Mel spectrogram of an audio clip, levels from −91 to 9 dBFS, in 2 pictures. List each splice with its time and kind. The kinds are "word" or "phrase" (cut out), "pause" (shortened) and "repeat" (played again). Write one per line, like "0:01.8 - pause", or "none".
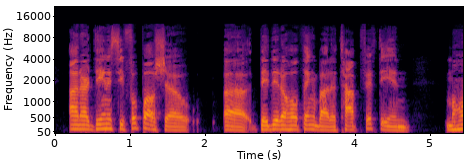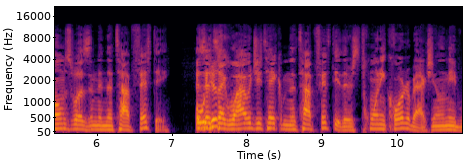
0:07.3 - word

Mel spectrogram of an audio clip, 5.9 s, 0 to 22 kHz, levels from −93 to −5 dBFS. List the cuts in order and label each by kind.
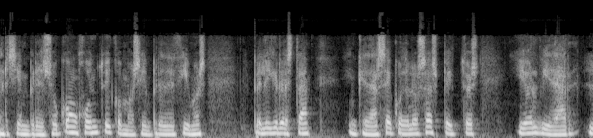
0:04.0 - word

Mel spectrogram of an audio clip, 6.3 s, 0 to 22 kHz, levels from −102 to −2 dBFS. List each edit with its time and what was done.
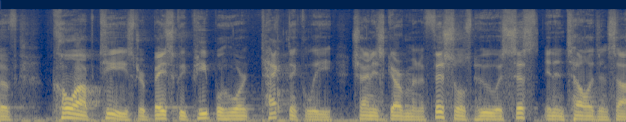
0:01.4 - word
0:04.7 - word
0:05.4 - word

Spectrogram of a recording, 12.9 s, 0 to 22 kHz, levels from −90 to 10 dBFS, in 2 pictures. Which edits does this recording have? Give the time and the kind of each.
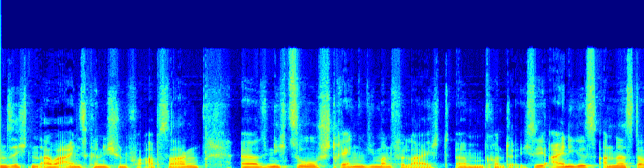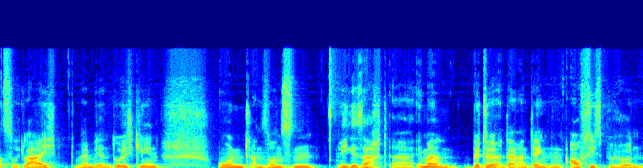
0:02.6 - word
0:04.9 - word
0:06.6 - word
0:07.4 - phrase
0:08.9 - word
0:09.7 - pause

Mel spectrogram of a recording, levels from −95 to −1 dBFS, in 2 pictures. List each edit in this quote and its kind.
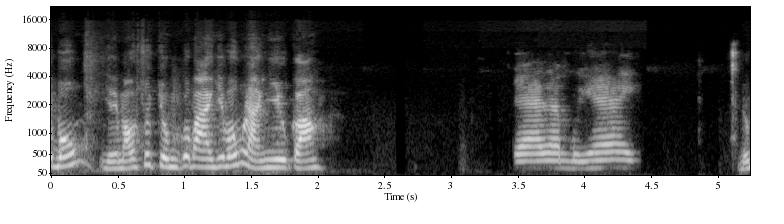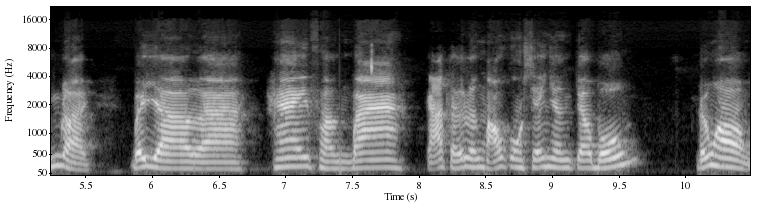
none

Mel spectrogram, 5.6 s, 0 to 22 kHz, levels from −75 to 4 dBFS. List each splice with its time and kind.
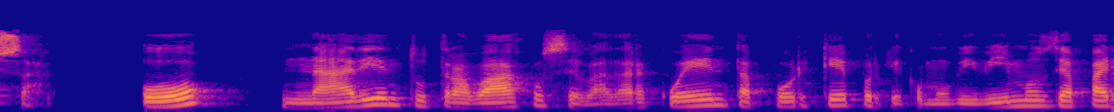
none

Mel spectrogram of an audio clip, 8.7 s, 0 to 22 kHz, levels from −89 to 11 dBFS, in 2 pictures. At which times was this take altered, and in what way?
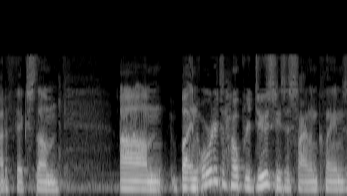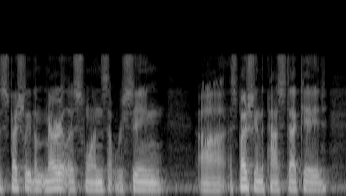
none

